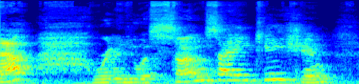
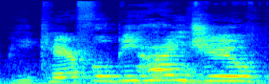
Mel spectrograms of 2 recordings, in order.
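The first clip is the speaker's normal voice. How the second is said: ordinary delivery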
